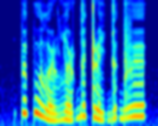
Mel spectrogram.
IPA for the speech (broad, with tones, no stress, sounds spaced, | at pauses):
p ʏ˥ p u˥˧ l ʊ˩ ɭ ʎ ʊ˧˩˧ ɭ ɡ ʏ˥˧ t ɭ i˩ ɡ ʏ˧˥˧ ɡ v ʏ˥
